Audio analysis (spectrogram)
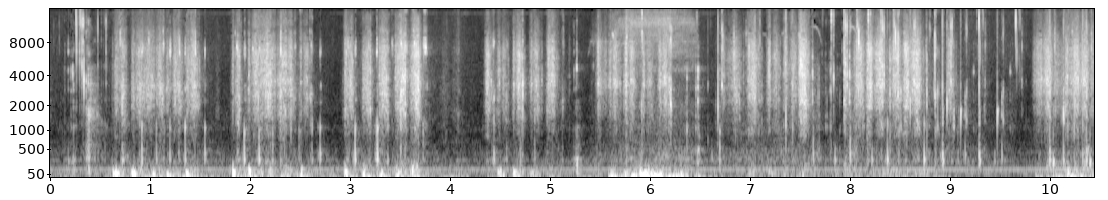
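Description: Blue cellulose kitchen sponges, scrubber side, are pressed, bent and rubbed together by fingertips. They give dense, bright, crunchy crackling and scratchy rasps in fast bursts with brief pauses, over a steady low hum.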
